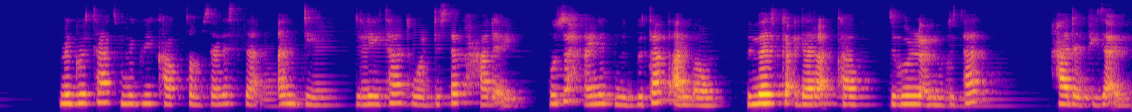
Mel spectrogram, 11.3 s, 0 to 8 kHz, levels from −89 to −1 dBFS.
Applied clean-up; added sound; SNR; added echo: neural mask model DeepFilterNet 3.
